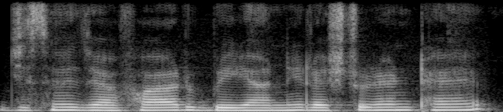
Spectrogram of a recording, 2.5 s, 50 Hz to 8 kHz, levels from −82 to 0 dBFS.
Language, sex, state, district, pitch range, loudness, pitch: Hindi, female, Uttar Pradesh, Shamli, 185-205 Hz, -15 LUFS, 195 Hz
